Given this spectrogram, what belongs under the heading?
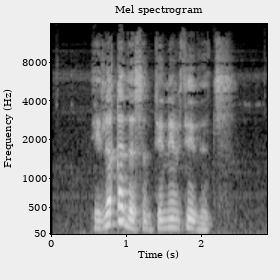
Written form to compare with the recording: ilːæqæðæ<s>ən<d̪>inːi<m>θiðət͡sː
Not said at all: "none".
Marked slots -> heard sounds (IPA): s, t̪, m

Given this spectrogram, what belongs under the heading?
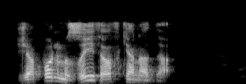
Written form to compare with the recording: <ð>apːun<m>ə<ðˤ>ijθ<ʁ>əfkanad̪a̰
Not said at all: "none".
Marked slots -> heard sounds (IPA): ʒ, m, zˤ, ʁ

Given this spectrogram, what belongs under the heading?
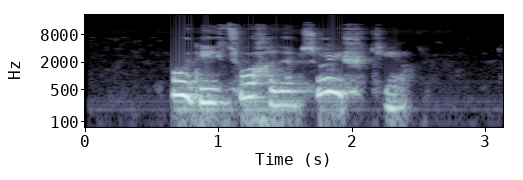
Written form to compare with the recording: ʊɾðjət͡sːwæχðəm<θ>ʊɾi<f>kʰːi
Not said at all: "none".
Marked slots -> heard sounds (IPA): s, f

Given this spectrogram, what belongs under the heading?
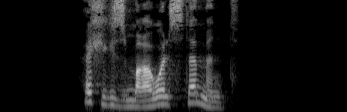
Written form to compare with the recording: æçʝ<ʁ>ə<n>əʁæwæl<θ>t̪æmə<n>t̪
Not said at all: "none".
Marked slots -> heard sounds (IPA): z, m, s, n

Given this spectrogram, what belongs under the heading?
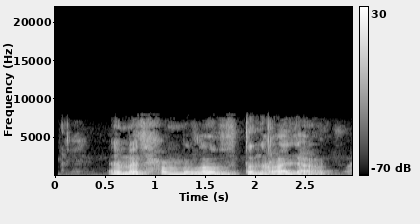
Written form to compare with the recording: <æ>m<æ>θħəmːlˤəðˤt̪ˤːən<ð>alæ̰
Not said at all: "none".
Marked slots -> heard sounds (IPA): æ, æ, ʁ

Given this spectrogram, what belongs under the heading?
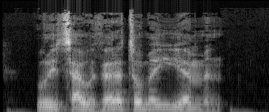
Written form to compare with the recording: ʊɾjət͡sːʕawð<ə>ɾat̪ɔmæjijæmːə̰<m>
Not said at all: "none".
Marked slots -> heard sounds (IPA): a, n

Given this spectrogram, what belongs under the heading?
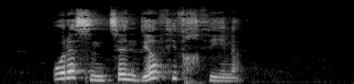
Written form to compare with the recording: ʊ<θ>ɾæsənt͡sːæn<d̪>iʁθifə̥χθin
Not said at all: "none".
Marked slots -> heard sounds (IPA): none, d̪

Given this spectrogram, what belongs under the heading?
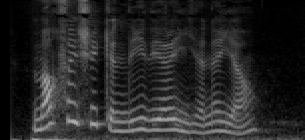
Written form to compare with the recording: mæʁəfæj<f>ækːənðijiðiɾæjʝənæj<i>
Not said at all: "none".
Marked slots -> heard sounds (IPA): ʃ, æ

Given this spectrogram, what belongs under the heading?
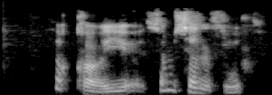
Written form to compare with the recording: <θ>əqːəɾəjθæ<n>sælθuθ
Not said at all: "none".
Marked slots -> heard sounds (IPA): θ, m

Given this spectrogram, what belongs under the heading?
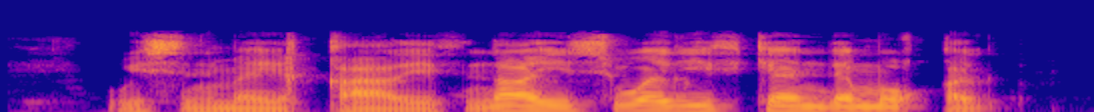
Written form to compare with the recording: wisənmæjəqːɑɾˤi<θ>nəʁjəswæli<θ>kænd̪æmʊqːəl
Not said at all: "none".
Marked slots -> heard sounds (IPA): θ, θ

